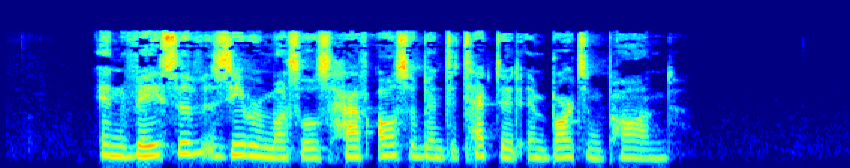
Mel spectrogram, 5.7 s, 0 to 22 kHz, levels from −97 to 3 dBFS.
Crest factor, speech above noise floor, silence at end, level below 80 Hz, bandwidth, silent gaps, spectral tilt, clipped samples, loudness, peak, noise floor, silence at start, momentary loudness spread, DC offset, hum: 24 dB; 56 dB; 1.25 s; -82 dBFS; 12 kHz; none; -0.5 dB/octave; under 0.1%; -23 LUFS; -4 dBFS; -82 dBFS; 0.65 s; 19 LU; under 0.1%; none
